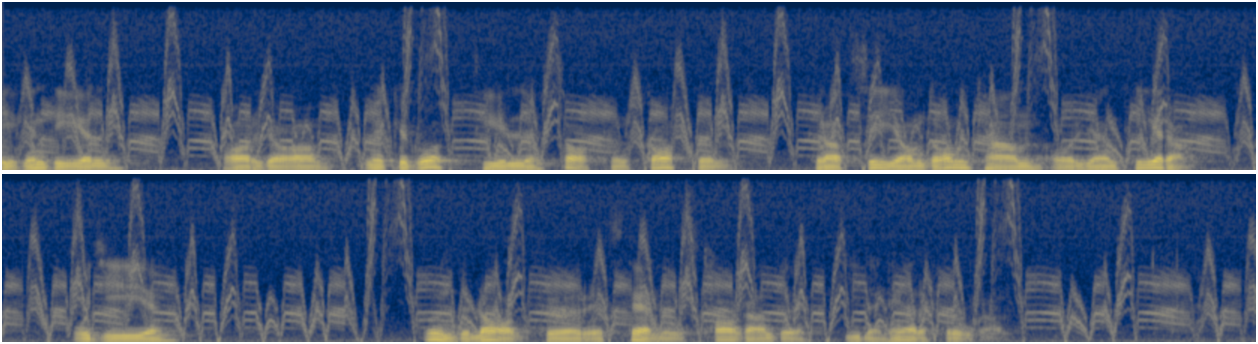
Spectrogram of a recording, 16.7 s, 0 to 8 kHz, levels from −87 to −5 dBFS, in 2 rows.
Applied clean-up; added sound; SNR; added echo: none; Scratching (performance technique); 15 dB; none.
